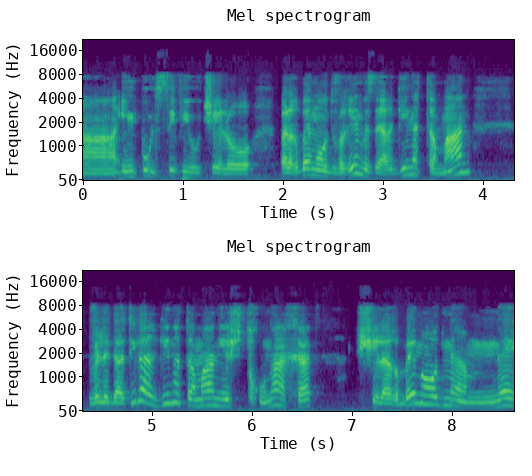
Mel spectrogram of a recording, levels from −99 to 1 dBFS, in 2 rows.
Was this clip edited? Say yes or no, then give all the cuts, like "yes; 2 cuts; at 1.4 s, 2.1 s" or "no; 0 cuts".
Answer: no; 0 cuts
